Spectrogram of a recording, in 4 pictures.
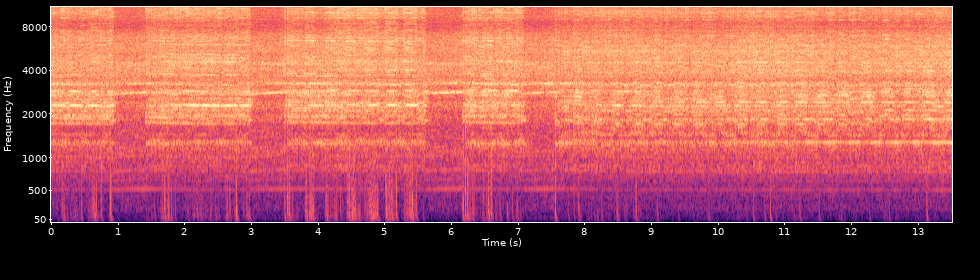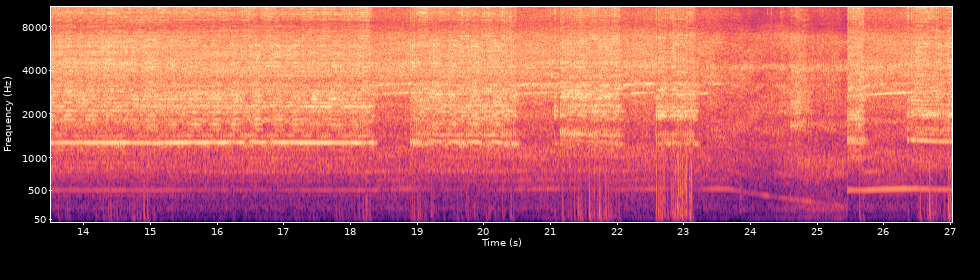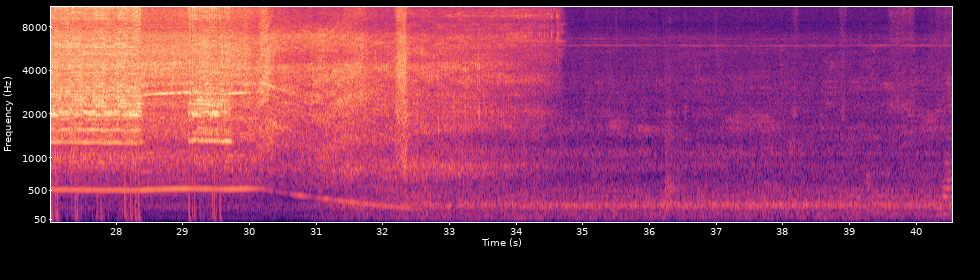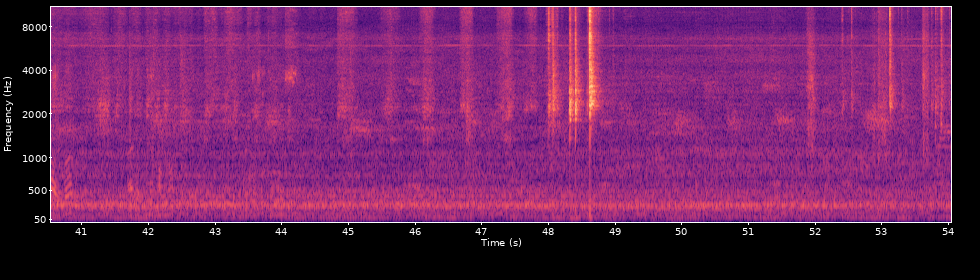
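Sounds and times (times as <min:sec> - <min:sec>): grinder grinding metal: 0:00.0 - 0:34.7
grinder spinning down: 0:00.0 - 0:34.7.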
